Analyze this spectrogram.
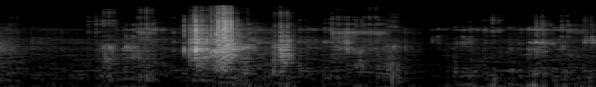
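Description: Small pit bike crashing on grass: its engine note dies away, then scattered knocks and thuds, the loudest a sharp clatter about two seconds in.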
